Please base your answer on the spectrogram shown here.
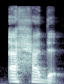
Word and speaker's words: أحد: قُلْ هُوَ اللَّهُ أَحَدْ أَحَدْ أَحَدْ أَ. Starts with A sound. Then ha. This letter comes from the middle of the throat.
